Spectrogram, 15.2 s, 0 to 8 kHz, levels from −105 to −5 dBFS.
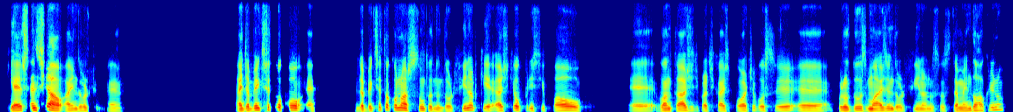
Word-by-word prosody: Que - - +4
é 130 - +10
essencial 155 -2 +7
a - - -1
endor 125 0 -3 0.3
é. 110 -1 -10 1.7
Ainda 125 +2 +3
bem 155 +4 +4
que - - -18
você 180 - -2
tocou 165 -3 +2
é, 130 -2 -7 0.6
ainda - - +2
bem 140 - -4
que - - -21
você 180 - -4
tocou 175 -1 -1
no 165 -1 +6
assunto 140 -1 -1
da 115 -3 -7
endorfina, 110 +9 -2
porque 145 -3 -4
acho 135 0 -1
que - - -13
é - - +7
o - - +3
principal, 140 -1 0 0.7
eh, 110 -1 -7
vantagem 125 +1 +1
de 130 - -26
praticar 120 0 -5
esporte 120 +1 -4
é - - -10
você, 140 0 -4
eh, 120 -2 -3
produzir 130 +1 0
mais 125 0 +3
endorfina 125 -1 -5
no 125 -1 -9
seu 125 +2 -15
sistema 110 +1 -3
endócrino, 140 +9 -3
130 Hz, 165 wpm, -27 LUFS, 120-140 Hz, 1.7 s, é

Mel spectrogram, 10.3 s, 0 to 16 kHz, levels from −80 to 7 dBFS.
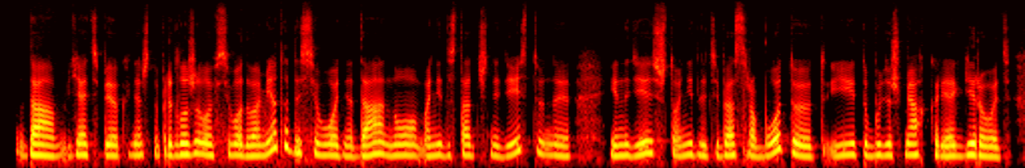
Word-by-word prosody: Да, 195 -2 +4
я 205 +2 +1
тебе, 200 -1 -1
конечно, 200 0 -6
предложила 210 +2 +3
всего 205 +1 -1
2 190 0 +1
метода 310 - +1
сегодня, 200 -4 -1
да, 195 +5 +3
но 200 0 0
они 195 +2 0
достаточно 195 0 -4
действенные. 200 - -3 0.3
И 195 - -1
надеюсь, 200 +5 +1
что - - -5
они 205 +3 -1
для 200 -2 -2
тебя 200 +1 +1
сработают, 200 - +1
и 205 +2 -2
ты 210 - -2
будешь 205 +1 -2
мягко 205 0 -1
реагировать 185 -1 +2
200 Hz, 150 wpm, -20 LUFS, 190-210 Hz, 0.3 s, Да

